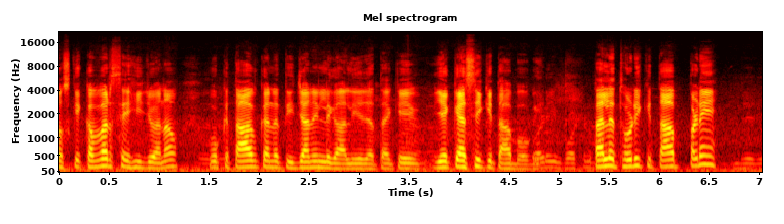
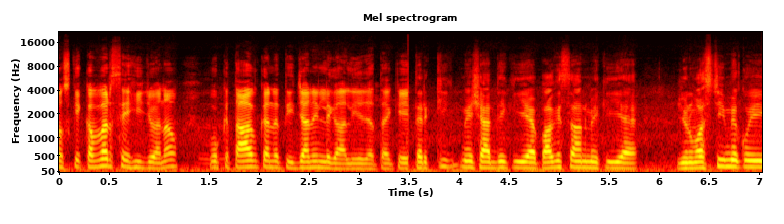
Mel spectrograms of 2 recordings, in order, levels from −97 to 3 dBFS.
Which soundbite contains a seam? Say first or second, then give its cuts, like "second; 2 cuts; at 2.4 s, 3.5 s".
second; 1 cut; at 3.5 s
